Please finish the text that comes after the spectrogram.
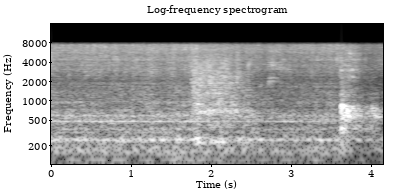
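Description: Water pours into emptied juice concentrate cans to rinse them during apple raspberry wine making, a continuous rushing splash with a louder surge near the end.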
